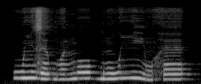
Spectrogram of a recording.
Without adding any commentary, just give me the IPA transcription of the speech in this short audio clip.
wĩ˧zɛ˨ɡʷɛ̃˨ ŋoː˦ɡ͡bũ˧wiː˦ jũ˨hɛ˦

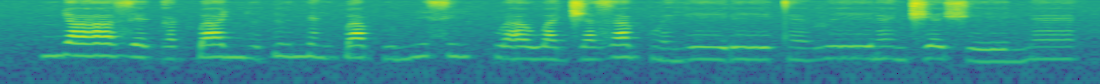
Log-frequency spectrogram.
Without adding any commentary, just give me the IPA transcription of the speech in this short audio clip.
ɲaː˧zɛ˨ ɡa˨ɡ͡ba˧ɲɨ˨ ɗɨ˧nɛ̃˧ɡ͡ba˧ pɨ˨mi˦siː˦ kʷaː˧wa˧d͡ʒa˧ za˦kʷɛ̃˨ jeː˧ɾeː˧tɛ̃˧ veː˧ɾɛ̃˧d͡ʒɛ˧ʃeː˨ nɛ̃˦

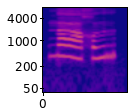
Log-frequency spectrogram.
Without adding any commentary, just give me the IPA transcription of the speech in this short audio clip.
naː χɯr

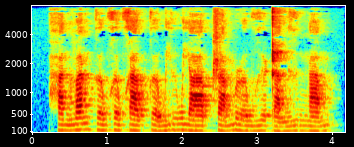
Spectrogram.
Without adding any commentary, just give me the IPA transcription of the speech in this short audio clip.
ha˨˩nva˧ŋ kə˨˩˦wxə˨˩wxa˨˩˦w kəː˨˩˨wjɨ˧w jaː˨˩p̚ʂa˨˩˦m ɹə˨˩wɣɨ˨˩ə̯ʈa˨˩˨n ɣɨ˨˩ ŋa˨˩˦m

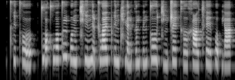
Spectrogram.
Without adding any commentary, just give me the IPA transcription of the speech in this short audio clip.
t̪ʰi˨˦t̪ʰo̰˨˩ʊ̯ | t̪wɔ̰˨˩t̪ʰwɔ˨˦t̪ə˥˨npɤ˨˦ŋ t͡ɕʰi˨˦n̪ḭ˨˩ ʈ͡ʂwa˦ɪ̯pʰi˨˦n t͡ɕʰɥɛ̰˨˩nkə˥˨npy˦n t̪o˥˨ʊ̯ t͡ɕi˨˦ŋʈ͡ʂe˥˨ɪ̯ kʰɤ˨˦ xɑ˨˦ʊ̯ t͡sʰe˨˦ɪ̯pɤ̰˨˩ pjä˦

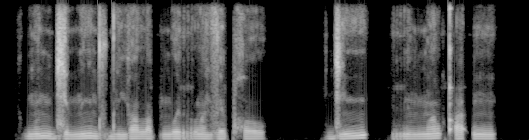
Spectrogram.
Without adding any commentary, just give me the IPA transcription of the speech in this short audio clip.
ɡʷĩnd͡ʑɛ nĩ dudĩjɐ lˠɛpŋʷɛrlˠĩ zɛpχo | d͡ʑĩ | rĩŋʷɛ̃lˠqʼi ʔũ

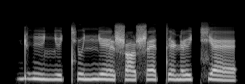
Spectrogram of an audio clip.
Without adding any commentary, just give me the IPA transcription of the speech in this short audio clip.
ɖʱi ʎɪcʰɯɲe ʂɒʂɛtɪɳɪ t͡ɕɛ

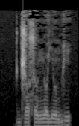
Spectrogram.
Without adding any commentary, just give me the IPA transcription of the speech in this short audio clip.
d͡ʒɔ˨so˨no˨ jũ˨bi˧

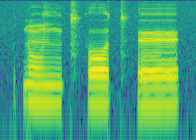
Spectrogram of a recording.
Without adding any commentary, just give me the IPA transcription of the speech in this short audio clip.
ɗũɲt͡sʼo t͡sʼø

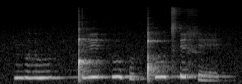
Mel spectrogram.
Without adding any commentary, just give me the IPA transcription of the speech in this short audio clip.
mu˥lu˥ | ɡ͡ǃe˥ | u˥ ʔu˩ǃʰu˥t͡sʼɪ˥ ɬe˩

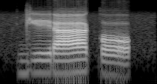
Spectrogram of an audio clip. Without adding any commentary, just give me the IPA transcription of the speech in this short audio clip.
dʲeːɾaː kɔ

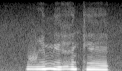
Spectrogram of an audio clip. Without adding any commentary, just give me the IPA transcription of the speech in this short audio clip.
βi mʲeɦẽ kʲẽ

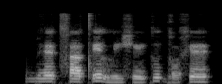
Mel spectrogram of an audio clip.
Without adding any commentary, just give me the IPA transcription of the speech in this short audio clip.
bʱɛ˥t͡sʰa˥ tʼe˥lːi˩xẽ˩ku˥ ɡɔ˩xɛ̃˥

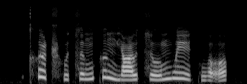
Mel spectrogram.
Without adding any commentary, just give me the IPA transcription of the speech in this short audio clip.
kʰɤ˥˩ʈ͡ʂʰu˩t͡sɤ˧˥ŋkɤ˥˩ŋ jɑ˧˥ʊ̯ t͡so˧˥ʊ̯mwe˥˩ɪ̯ kwɔ̰˨˩˦

